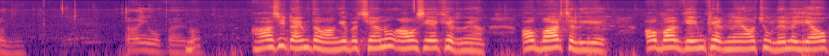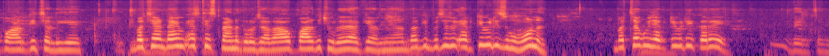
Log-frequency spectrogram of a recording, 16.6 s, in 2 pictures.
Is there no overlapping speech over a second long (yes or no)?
no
